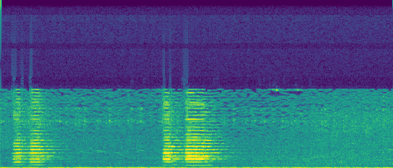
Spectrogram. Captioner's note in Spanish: Sonido del claxon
